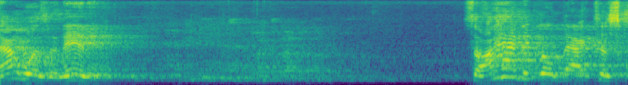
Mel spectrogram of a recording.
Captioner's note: audience laughs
